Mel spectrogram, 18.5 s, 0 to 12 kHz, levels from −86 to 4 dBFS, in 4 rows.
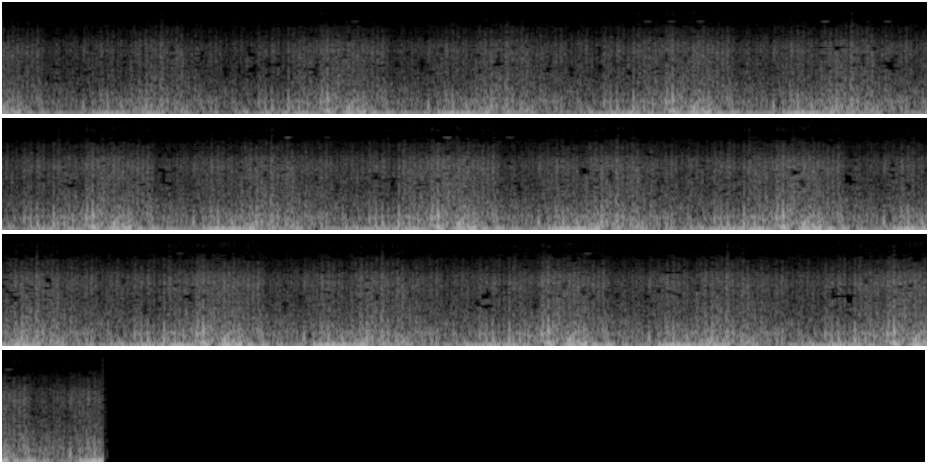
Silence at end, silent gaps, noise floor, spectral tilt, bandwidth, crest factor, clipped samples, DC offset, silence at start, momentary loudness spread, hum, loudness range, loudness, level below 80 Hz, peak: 4.1 s; none; under -90 dBFS; -6.5 dB/octave; 9.2 kHz; 22 dB; under 0.1%; under 0.1%; 0 s; 8 LU; none; 4 LU; -39 LUFS; -38 dBFS; -14 dBFS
